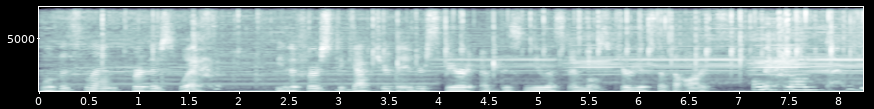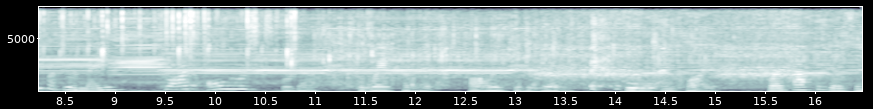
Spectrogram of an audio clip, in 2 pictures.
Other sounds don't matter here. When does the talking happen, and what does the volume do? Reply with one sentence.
The talking can be heard from 0.0 to 16.4 s, at a steady volume.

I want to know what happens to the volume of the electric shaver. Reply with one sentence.
The volume of the electric shaver goes up.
